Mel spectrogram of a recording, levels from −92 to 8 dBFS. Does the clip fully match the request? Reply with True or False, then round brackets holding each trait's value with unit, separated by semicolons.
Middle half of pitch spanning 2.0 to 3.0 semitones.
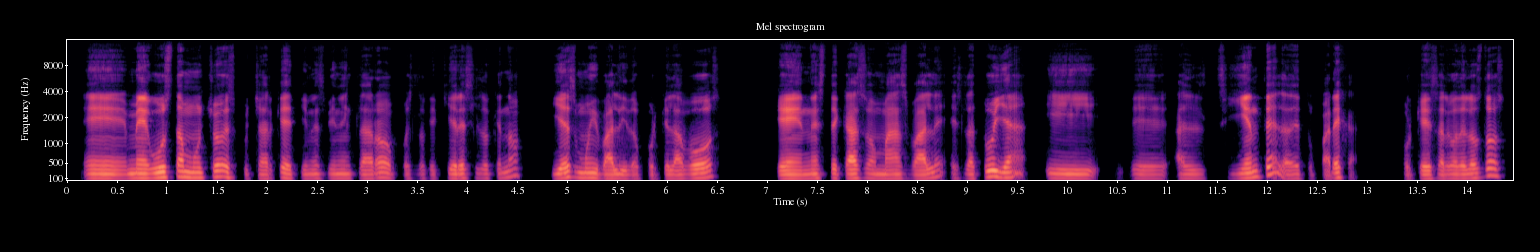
True (2.5 semitones)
